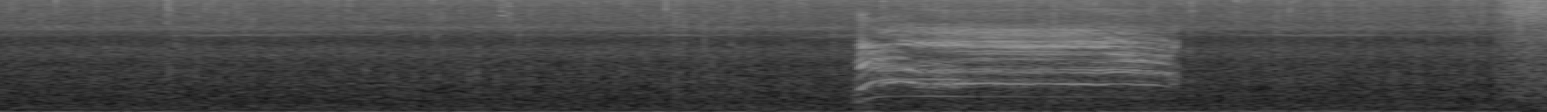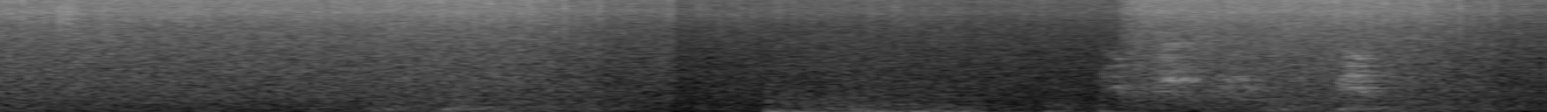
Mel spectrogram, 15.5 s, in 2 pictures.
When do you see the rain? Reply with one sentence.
The rain can be heard from 0.0 to 15.4 s.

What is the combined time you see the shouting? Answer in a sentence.
You can hear the shouting for 2 seconds altogether.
